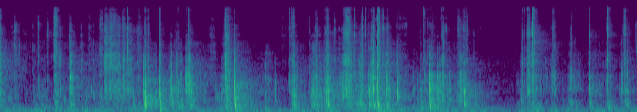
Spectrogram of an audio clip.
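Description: Baseball cards in rigid plastic top loaders clicking and rustling against one another as fingers flip through a packed row of them in a cardboard box: a quick, irregular run of light clicks.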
